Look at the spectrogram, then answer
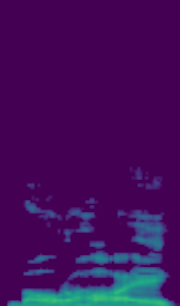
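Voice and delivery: high, very drawn-out call; Hook's ringing hail. A narrator's reading. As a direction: sing it out high and long across water. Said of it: "again came the voice".

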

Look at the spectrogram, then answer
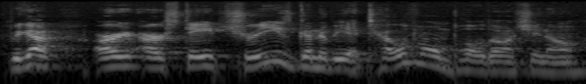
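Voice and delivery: hammed-up North Dakota accent. Local describing a treeless state, hammed-up North Dakota accent. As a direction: put on a mock rural North Dakotan accent. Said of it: "North Dakota has more of that".

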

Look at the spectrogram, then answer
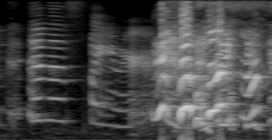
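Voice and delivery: high, loud, drawn-out wail; hammed-up panic, stretched and laughing; mock terrified wail. Student telling neighbour of the spider, mock terrified wail.

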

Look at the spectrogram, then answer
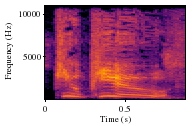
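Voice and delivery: high mouth-made pew pew; laser sound effect. Acted. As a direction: fire a toy ray gun. Laser fired in story.

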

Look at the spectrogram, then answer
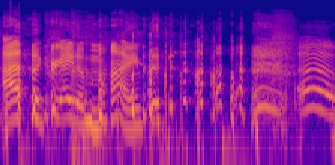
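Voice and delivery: high, loud, talking through big laughs; cracked up by your own joke; laughing hard. Real, not acted. Speaker jokes with the host, laughing hard.

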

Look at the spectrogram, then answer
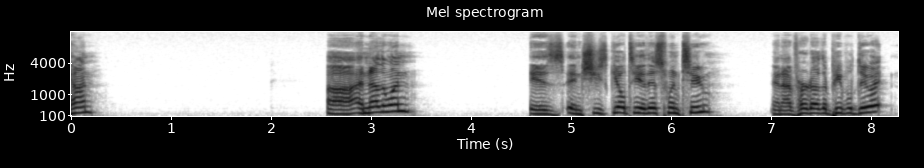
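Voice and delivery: ordinary talk, nothing marked

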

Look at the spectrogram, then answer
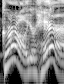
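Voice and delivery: put-on high, loud sassy "Girl"; sassy stylist. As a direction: gush like a hairstylist. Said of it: "They were like".

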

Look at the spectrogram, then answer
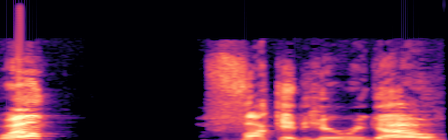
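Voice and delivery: high, loud mock bravado; hammed-up here-goes-nothing; reckless resolve. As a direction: throw caution away out loud. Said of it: "I'm like".

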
